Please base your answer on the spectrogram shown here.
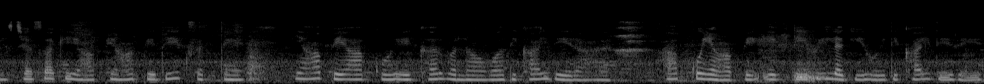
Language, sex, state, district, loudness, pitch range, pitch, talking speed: Hindi, female, Bihar, Muzaffarpur, -36 LUFS, 210-240 Hz, 225 Hz, 185 wpm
